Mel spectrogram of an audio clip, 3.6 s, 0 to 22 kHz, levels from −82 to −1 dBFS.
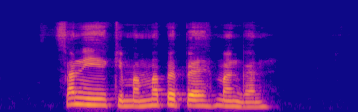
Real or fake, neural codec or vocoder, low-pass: fake; codec, 44.1 kHz, 7.8 kbps, Pupu-Codec; 10.8 kHz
